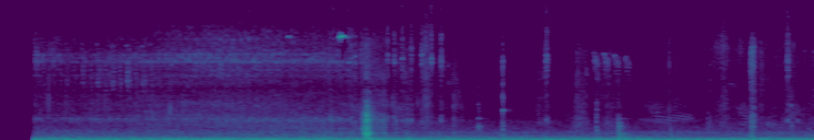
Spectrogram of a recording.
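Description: Steady low outdoor rumble starting just after a brief silence, with scattered small clicks and knocks from handling the bags on a loaded bikepacking bike; the sharpest click comes about halfway through.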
